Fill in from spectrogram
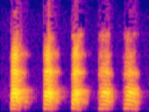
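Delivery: quick little popping sounds; popcorn pops. Shown as a demonstration. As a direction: pop like popcorn. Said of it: "Sometimes it sounds like".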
